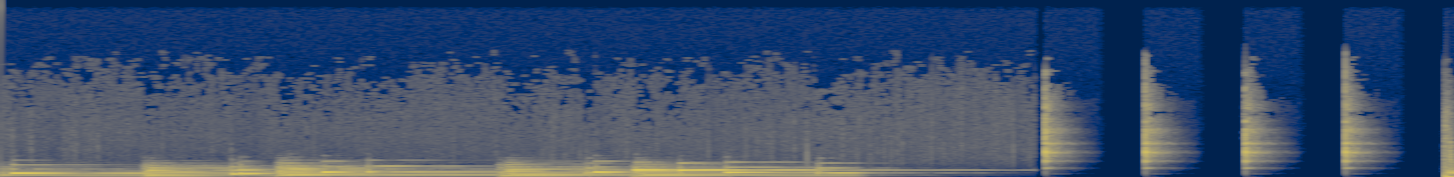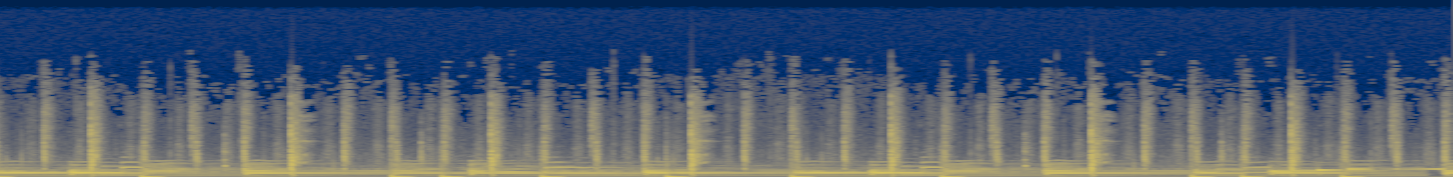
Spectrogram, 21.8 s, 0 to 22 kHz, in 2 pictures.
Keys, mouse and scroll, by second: 0.0-1.0 typing, 2.1 middle click, 4.1 ctrl+b, 6.4-7.4 typing, 7.8 right click, 8.1 middle click, 8.9 scroll up 1, 9.2 middle click, 10.5-11.5 scroll down 1, 11.5 middle click, 15.3 a, 18.3 middle click, 19.7 /, 20.5 middle click.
